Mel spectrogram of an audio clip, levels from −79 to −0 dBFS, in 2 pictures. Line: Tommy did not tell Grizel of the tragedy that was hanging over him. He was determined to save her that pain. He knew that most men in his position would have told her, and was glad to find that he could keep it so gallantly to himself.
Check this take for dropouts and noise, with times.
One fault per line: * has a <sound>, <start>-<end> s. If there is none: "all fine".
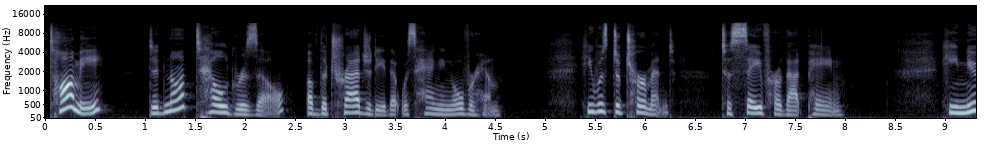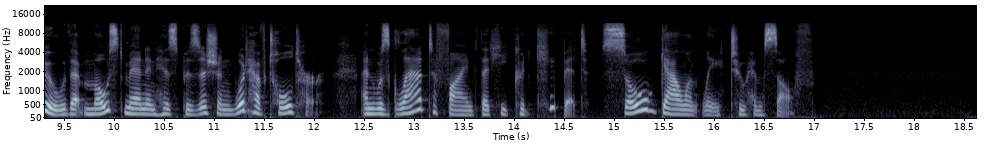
all fine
